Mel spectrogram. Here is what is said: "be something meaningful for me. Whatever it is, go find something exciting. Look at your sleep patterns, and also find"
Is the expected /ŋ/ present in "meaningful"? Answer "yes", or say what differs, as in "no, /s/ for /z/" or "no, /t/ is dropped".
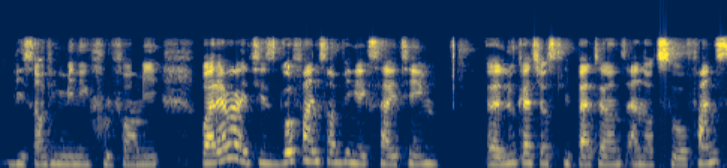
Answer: yes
